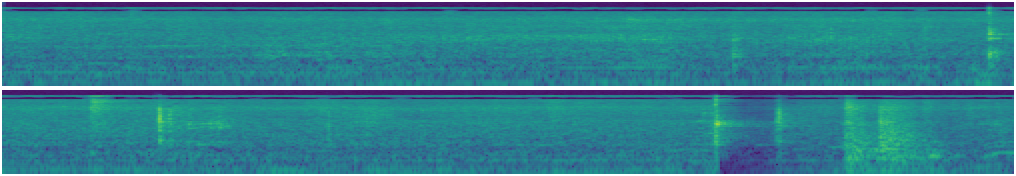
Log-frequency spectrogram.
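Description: A metal scoop scrapes and clinks against a large cooking pot.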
